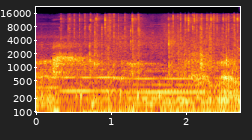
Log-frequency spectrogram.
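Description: Soft typing on a computer keyboard, with many quick, faint clicks over a steady low hum.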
